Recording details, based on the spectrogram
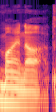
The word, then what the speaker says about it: Minot: I mean, we had just people, person upon person, just emailing us saying, it's pronounced Minot. – You know, it rhymes with why not.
